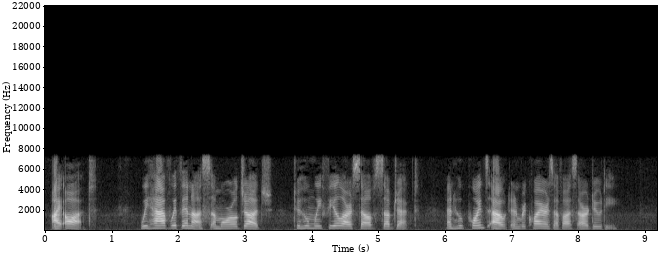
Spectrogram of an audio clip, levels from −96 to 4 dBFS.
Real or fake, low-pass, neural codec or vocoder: real; 7.2 kHz; none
